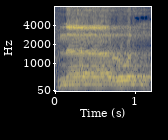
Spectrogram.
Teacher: Nah ini rohnya juga karena harokatnya harokat domah tain karena itu tafhim ya, tebal. Narun ya, idhar.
